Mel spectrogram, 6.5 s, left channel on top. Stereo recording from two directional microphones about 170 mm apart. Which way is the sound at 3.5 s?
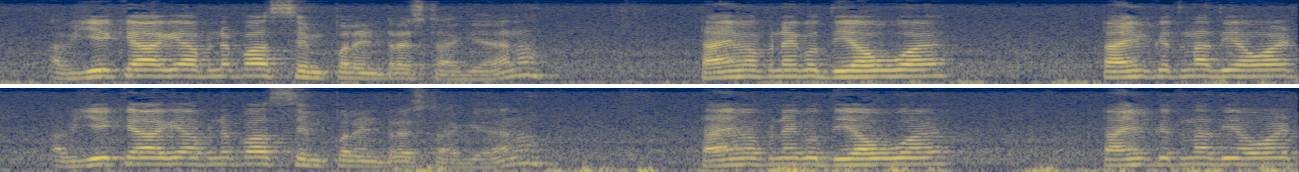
55° left (ahead or behind).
